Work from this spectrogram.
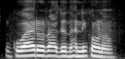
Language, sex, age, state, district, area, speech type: Odia, female, 45-60, Odisha, Kalahandi, rural, read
